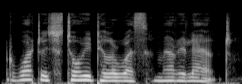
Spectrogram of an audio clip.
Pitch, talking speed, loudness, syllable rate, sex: 175 Hz, 200 wpm, -16 LUFS, 4.9 syllables/s, male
